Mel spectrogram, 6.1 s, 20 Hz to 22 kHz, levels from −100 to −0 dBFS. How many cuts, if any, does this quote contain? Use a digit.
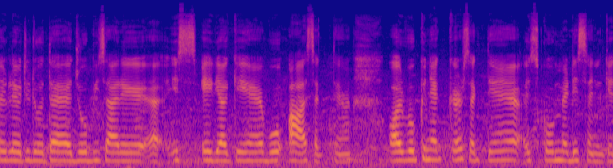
0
